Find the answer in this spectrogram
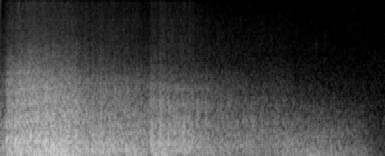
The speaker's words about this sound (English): Rip can hear the thunder, but he can't see the storm.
